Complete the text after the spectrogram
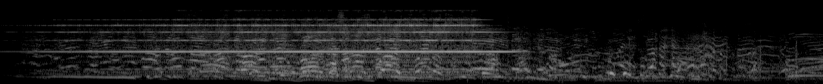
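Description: A school bell rings loudly and steadily for about five seconds over a crowd of children chattering, then cuts off while the lively chatter carries on.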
